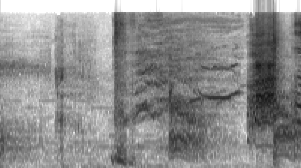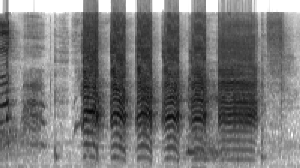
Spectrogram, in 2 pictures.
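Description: A man's loud, strained grunts and cries as he forces out heavy reps on a weight machine. They end in a quick run of six short, hoarse yells about a third of a second apart, with a pig-like, boar-like quality.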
